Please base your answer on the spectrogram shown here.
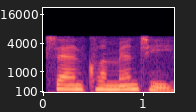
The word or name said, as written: San Clemente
